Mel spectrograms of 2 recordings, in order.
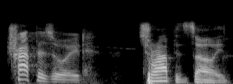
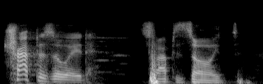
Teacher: your last one here is trapezoid. Stress at the very beginning.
